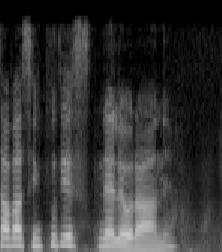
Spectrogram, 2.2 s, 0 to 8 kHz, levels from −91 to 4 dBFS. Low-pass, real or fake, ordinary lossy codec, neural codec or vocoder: 7.2 kHz; fake; none; codec, 24 kHz, 0.9 kbps, DualCodec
